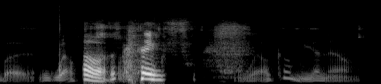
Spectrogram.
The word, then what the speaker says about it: Yanelle: Welcome, Yanelle. Am I pronouncing that correctly? Thanks Yanelle? for having me. Yeah, Yanelle. Yanelle. Yes, it's obvious.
